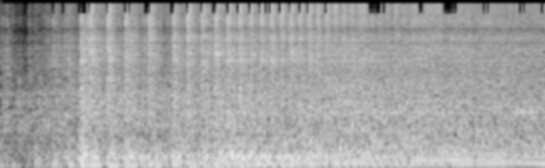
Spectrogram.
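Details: Snow blower small engine after a service and inspection, just before testing the traction and auger drive: a quick pull start, then the small single settles into a steady, even putter with no misses or knocks; normal running.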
